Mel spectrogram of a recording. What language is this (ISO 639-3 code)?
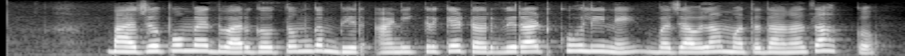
mar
